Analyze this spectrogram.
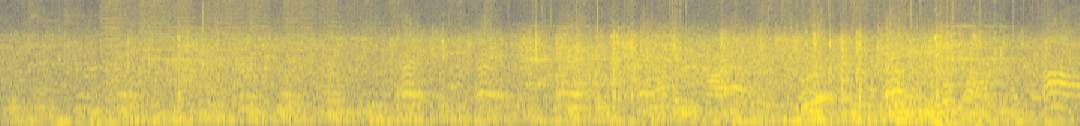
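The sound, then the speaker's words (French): A dense, unbroken clatter of small metal balls rolling and dropping, threaded with ringing bells and electronic chimes, with amplified voices and music blurring underneath, growing slightly louder toward the end, from pachinko parlors with rows of machines on Ginza Street, Japan. “Flânant dans Ginza Street, On passe devant plusieurs boutiques d'où s'échappe dans un cliquetis de sonnettes un roulement ininterrompu mêlé de sonorités de haut-parleurs.”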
